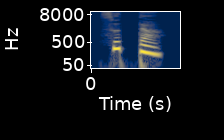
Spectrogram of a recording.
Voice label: "ಸುಧ", Kannada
